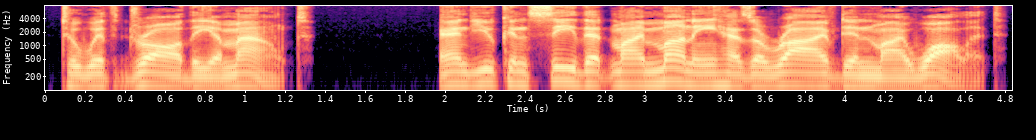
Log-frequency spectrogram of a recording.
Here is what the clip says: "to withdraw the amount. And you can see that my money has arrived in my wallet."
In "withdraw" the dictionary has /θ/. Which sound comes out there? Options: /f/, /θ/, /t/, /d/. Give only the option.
/θ/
